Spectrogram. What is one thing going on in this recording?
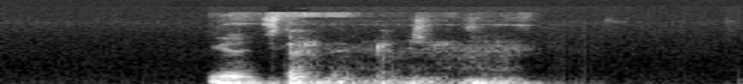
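A man speaks briefly over an online call.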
